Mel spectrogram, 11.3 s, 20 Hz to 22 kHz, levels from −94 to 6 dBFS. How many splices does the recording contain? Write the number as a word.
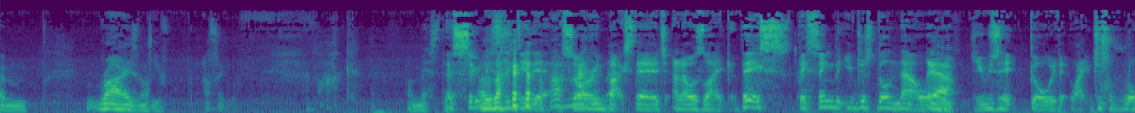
two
